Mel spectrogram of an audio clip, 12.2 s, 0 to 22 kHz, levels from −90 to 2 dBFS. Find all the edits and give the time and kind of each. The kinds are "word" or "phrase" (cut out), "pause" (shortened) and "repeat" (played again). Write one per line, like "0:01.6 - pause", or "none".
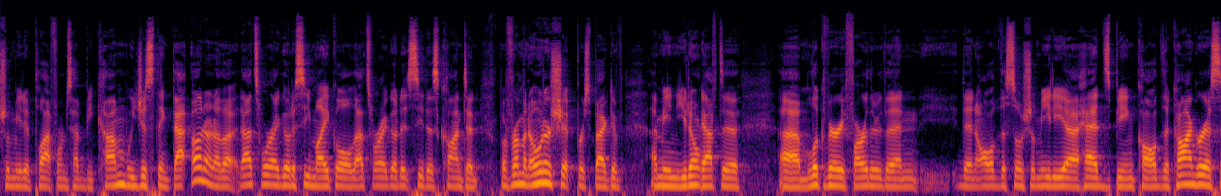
0:07.0 - word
